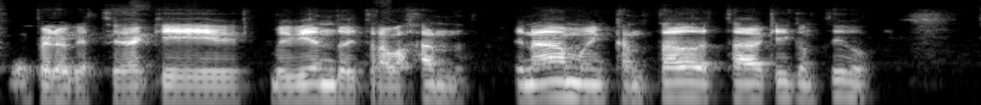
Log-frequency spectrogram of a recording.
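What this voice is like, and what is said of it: Spanish accent from Spain. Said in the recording (Spanish): “se me nota de todas maneras por el acento, pero que yo no soy inglés, soy de España”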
